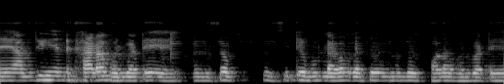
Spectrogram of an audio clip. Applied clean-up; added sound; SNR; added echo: neural mask model DeepFilterNet 3.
